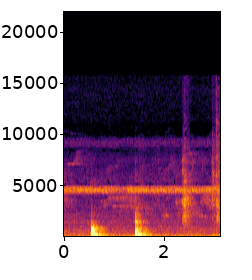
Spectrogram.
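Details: A young male blond-crested woodpecker, which lives in a garden and has taken to pecking glass and wood, gives two dull, hollow knocks at a window about a second apart, with fainter taps after, over a steady high insect drone.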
